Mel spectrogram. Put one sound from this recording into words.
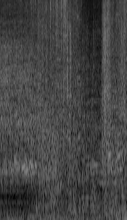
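A fiery explosion bursts with a loud rumbling roar.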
